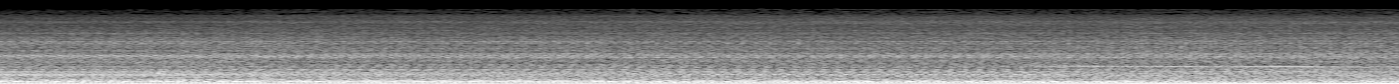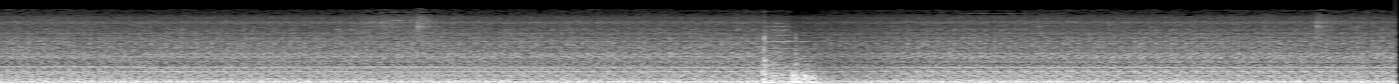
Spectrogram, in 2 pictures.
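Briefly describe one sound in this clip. A tractor engine idles close by with a steady low rumble.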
